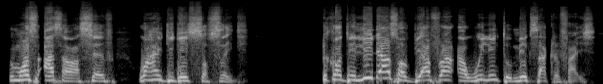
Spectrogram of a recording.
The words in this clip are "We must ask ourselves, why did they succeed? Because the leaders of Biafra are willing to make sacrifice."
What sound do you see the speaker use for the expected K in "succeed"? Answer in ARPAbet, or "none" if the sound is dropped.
none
